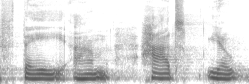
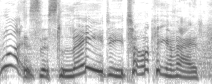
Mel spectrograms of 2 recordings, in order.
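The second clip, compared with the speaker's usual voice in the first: higher-pitched mock bafflement; baffled scholars; 7 semitones higher, 4 dB louder than usual. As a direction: imitate scholars reacting in disbelief. Mimics baffled Kafka scholars.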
